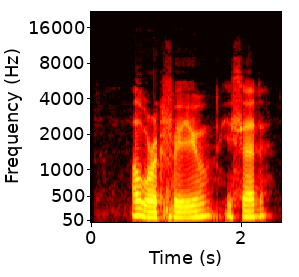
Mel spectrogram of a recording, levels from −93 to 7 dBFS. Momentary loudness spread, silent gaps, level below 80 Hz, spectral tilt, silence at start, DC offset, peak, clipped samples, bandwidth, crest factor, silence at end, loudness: 9 LU; none; -48 dBFS; -8 dB/octave; 0.55 s; under 0.1%; -2 dBFS; under 0.1%; 7.8 kHz; 16 dB; 0.25 s; -19 LUFS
